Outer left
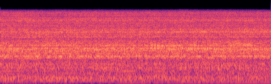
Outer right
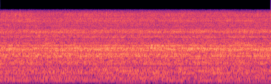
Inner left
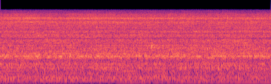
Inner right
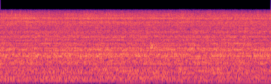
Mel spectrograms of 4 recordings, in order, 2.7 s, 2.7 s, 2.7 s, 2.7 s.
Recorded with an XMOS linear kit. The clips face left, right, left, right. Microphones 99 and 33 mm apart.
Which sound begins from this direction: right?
Running water, at 0.0 s.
